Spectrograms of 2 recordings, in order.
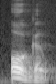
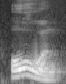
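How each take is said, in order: First: It is pronounced the Brazilian Portuguese way. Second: It is pronounced the Gaelic way. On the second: "a pronúncia correta de acordo com o gaélico"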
